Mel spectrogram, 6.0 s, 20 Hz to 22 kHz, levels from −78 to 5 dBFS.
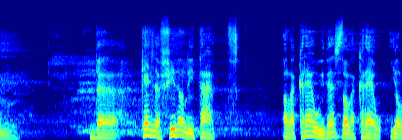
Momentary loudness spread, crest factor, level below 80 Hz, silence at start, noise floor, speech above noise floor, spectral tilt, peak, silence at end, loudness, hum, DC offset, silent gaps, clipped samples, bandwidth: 16 LU; 18 dB; -60 dBFS; 0 s; -58 dBFS; 33 dB; -5.5 dB/octave; -8 dBFS; 0 s; -26 LUFS; none; under 0.1%; none; under 0.1%; 14 kHz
